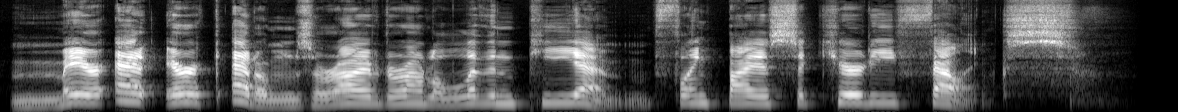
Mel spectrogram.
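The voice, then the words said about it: Newscaster voice. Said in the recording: “I'll do the newscaster voice.”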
